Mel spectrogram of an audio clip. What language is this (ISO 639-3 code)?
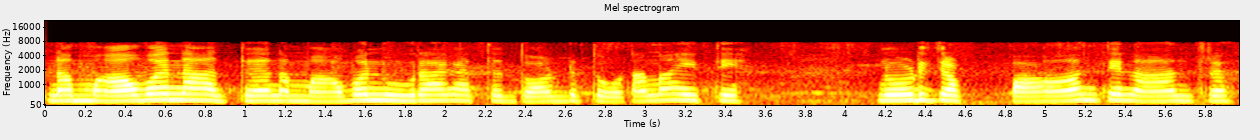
kan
